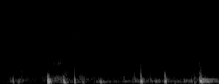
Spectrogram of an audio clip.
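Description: A handheld microphone picking up handling noise as it is passed across the table: a few soft, irregular low thumps.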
